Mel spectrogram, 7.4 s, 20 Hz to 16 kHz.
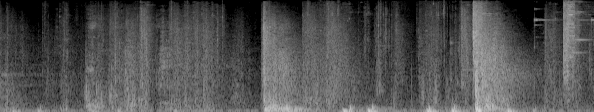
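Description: Shotgun fire from specialist enemies in The Order: 1886, starting with scattered sharp shots and building into a louder barrage of heavy blasts and rapid bursts in the second half of the clip, with no speech.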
